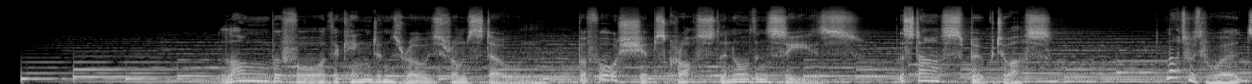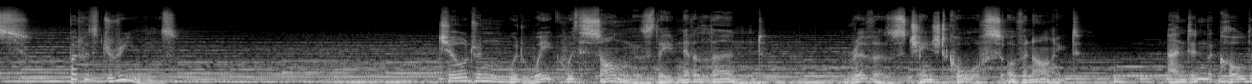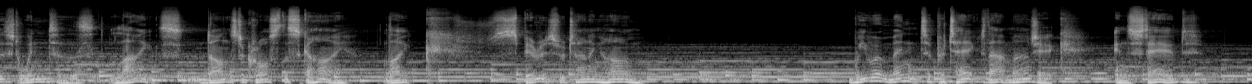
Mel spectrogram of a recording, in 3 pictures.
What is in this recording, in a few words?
VO F STORY TELLER; character performance voice test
